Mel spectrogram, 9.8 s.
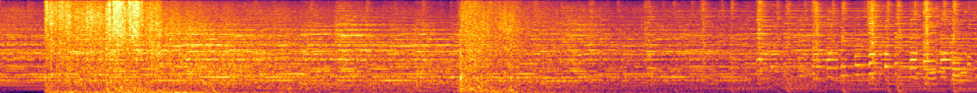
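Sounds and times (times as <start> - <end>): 
dynamite explosions: 0.4 - 7.6
ringing clanging: 1.1 - 9.5.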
